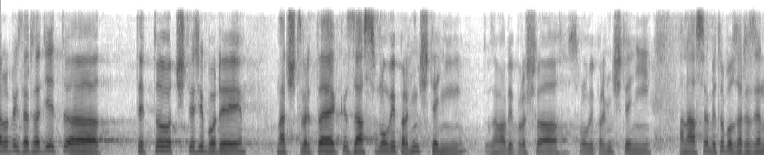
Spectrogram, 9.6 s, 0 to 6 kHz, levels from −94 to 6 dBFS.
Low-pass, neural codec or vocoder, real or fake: 5.4 kHz; codec, 24 kHz, 6 kbps, HILCodec; fake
